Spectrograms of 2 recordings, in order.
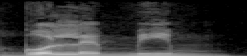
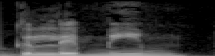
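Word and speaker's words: גולמים: hebreo se llama golem, hizo golemim, o glemim sería la pronunciación.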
